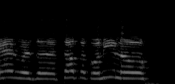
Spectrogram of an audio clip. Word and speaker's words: hilo: A tope con hilo. I don't know, man. I'm trying. Con hilo. The H is silent in Spanish. Oh. Hilo. Elo.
